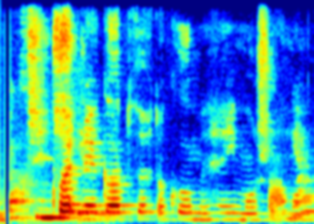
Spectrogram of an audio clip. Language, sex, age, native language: Icelandic, male, 11, Icelandic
